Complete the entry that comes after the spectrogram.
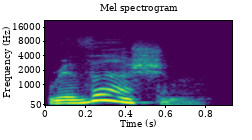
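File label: "reversion", British English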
